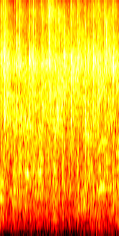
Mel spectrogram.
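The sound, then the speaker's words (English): A church audience applauds after a homily, with dense, steady clapping that fills the whole stretch at an even, fairly loud level. “Well, I never get applause for a homily. That's pretty good.”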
